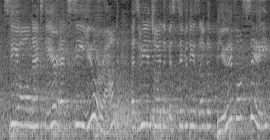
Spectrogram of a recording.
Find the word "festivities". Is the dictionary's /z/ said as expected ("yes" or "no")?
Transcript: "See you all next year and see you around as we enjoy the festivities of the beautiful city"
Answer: yes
